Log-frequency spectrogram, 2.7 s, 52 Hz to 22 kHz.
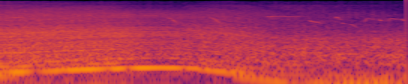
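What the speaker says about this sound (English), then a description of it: "Don't drive the car into the water." A car engine drives in Farming Simulator 25, a loud steady hum that rises and then falls in pitch like easing off the throttle, followed by rougher low rumble and noise near the end, with no talk.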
